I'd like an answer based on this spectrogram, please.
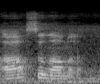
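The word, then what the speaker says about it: مع السلامة: that by saying Salam goodbye you pronounce that I say Salama another handy one to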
